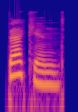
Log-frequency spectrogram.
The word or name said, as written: beckoned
